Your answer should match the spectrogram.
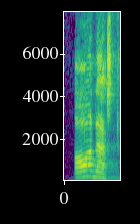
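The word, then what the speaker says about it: honest: ऐसे इसका हम जब जुमला बनाएंगे, अली is dash ऑनेस्ट मैन, तो हमें पता है कि एच यहाँ साइलेंट है, तो ये आवाज़ देगा ऑनेस्ट की।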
